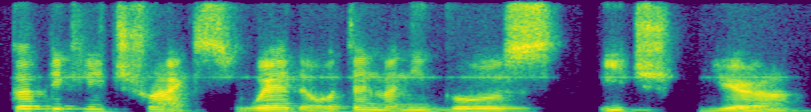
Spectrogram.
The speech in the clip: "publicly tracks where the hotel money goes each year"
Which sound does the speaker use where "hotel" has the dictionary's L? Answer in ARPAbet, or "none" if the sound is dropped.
N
